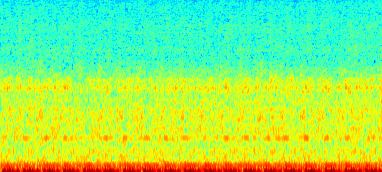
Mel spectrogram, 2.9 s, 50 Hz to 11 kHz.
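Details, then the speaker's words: 1995 GMC 3500 HD 6.5L turbo diesel after injection pump replacement, once the air is purged from the fuel system: steady low clatter with an even beat, smoothed into a normal idle with a couple of small hiccups. "right there it's pretty well smoothed out into a normal idle here a couple little hiccups in it"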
